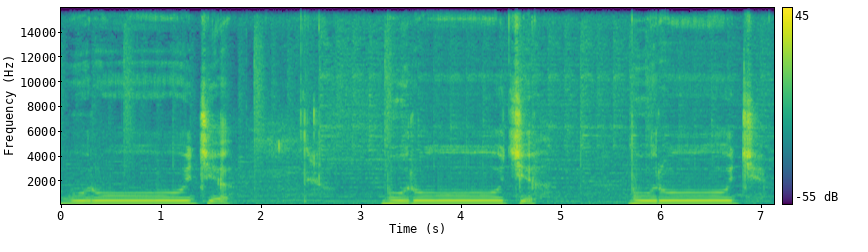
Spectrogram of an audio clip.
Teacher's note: Huruf jim tersebut berada di akhir ayat dengan berharakat sukun. Maka huruf jim tersebut dibaca dengan disertai pantulan.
